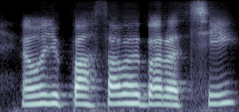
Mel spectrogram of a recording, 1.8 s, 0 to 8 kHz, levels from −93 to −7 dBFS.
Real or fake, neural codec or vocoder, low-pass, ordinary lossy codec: fake; codec, 16 kHz, about 1 kbps, DyCAST, with the encoder's durations; none; none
